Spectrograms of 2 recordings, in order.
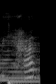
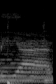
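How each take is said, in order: First: An h sound is heard between the vowels. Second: No h sound is heard between the vowels. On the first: The speaker calls it right. "yang harusnya lihat" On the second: The speaker calls it wrong. "jadi liat"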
